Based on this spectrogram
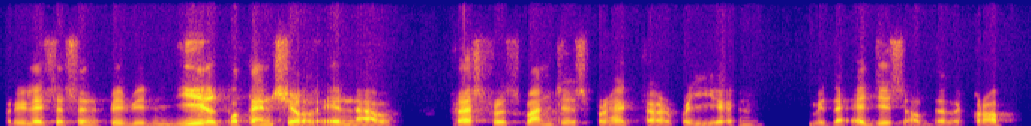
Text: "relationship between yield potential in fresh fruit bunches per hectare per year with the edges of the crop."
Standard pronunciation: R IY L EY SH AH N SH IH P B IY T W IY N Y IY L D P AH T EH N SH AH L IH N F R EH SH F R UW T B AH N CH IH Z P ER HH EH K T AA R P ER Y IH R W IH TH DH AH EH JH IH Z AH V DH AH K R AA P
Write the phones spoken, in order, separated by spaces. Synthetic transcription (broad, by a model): R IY L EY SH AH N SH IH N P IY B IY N Y IY L D P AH T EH N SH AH L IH N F R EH S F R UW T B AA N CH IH S P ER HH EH K T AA R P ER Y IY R W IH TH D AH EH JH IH S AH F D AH K R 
